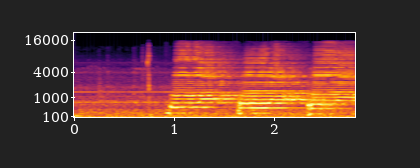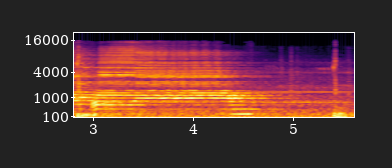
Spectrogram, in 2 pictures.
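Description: A car horn plays a sad descending trombone tune.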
